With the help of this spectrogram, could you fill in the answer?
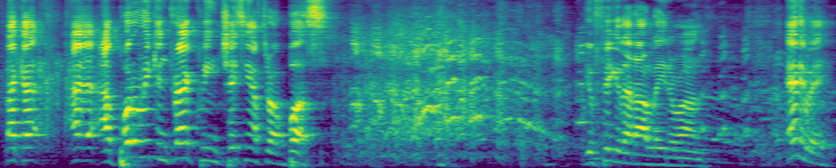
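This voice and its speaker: A man's voice: high-pitched, noisy background. A man with a Cuban-American accent hosting an awards ceremony, teasing the crowd and making fun of himself. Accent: Cuban-American, raised in New Jersey. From Cuba. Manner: teasing, self-mocking, quick jokes. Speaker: host and emcee. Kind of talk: joking emcee speech at an awards ceremony. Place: stage in an event hall. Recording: roomy hall, mic heard from far off.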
